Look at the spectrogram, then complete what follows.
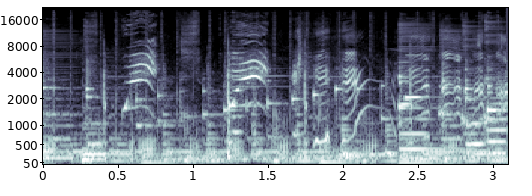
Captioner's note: squeaking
